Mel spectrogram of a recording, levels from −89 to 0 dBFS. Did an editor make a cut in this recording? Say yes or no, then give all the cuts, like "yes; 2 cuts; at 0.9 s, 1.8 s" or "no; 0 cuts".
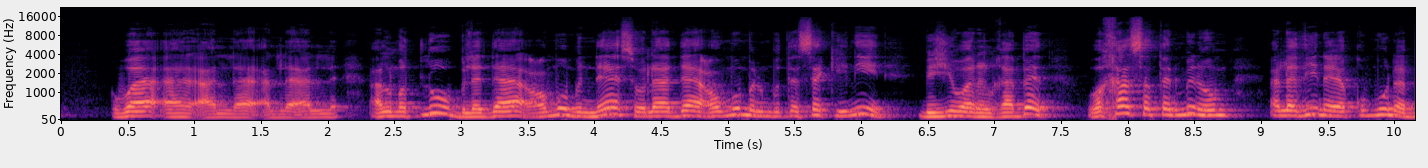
no; 0 cuts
